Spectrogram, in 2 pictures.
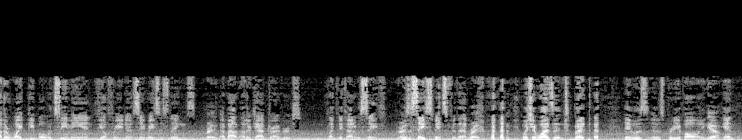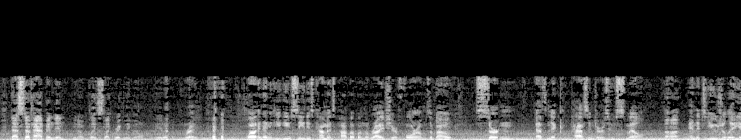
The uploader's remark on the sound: We recorded this while I drove him around the south side of the city.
